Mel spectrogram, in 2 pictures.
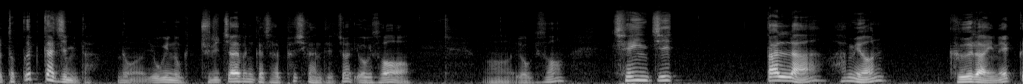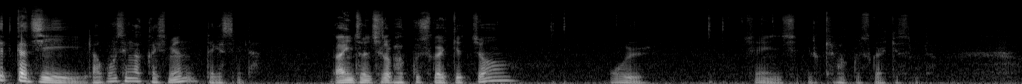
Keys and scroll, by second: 1.9 Escape, 3.5-3.9 typing, 5.5 typing, 6.9 c, 8.1 shift+4, 14.8-17.3 typing, 19.7 Escape.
